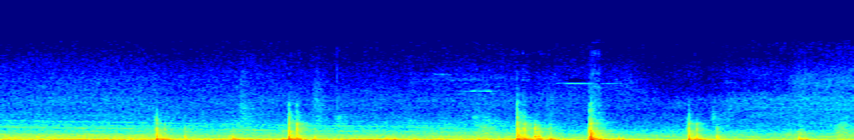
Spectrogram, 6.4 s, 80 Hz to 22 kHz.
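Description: Inside a Seibu 4000 series electric train slowing on the approach to a station: a low running rumble with a faint falling whine, broken by about six sharp knocks from the wheels over rail joints.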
